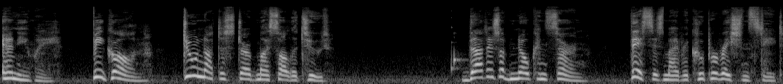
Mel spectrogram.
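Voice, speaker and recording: A put-on character voice at a moderate pace, broken by long, frequent pauses. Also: female-sounding voice, fairly high pitch for a woman. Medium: video game. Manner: cold, clipped, formal.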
